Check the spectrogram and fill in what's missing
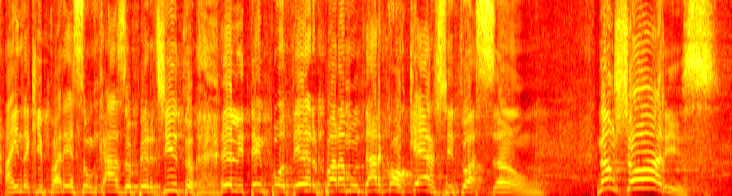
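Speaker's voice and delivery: building to a high, loud shouted climax; preaching at full force. Real, not acted. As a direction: rise and rise, then cry out.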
